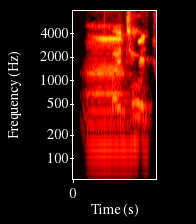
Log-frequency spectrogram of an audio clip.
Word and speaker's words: Mitote: Confluences of Solitude, your new book is now out on Mitote Press. I'm probably mispronouncing that too. – Mitote Press. Mitote, yeah.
